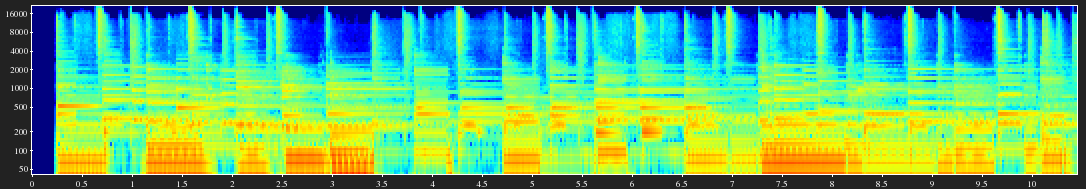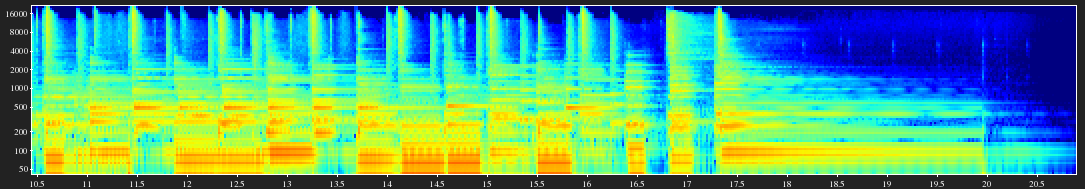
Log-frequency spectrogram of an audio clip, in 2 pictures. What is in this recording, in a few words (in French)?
basson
